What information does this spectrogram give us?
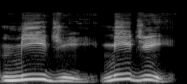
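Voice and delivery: "Meiji" said slowly as MEE-jee; careful name pronunciation. Shown as a demonstration. Streamer corrects how a viewer's name is said, careful "Meiji" as MEE-jee. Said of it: "it's pronounced".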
